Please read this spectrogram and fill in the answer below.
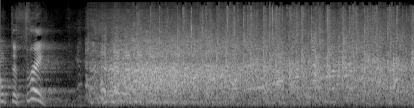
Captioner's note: audience laughing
